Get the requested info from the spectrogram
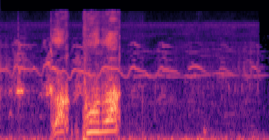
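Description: A short, honking animal call about half a second in, over a rapid, high, warbling bird-like twitter.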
